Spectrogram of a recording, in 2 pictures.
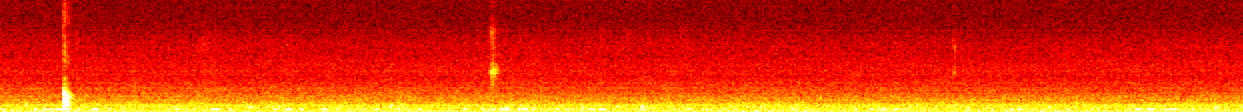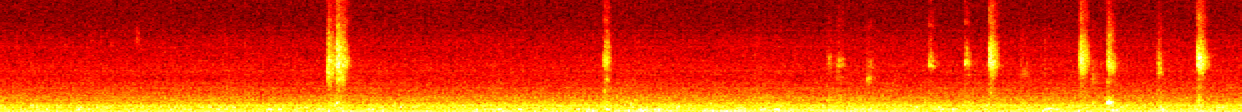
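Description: A woman speaks softly and calmly, close by.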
